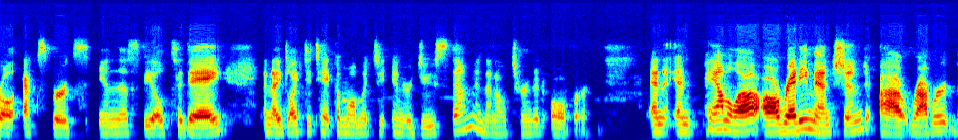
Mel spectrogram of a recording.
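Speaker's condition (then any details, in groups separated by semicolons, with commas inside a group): No condition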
